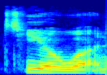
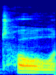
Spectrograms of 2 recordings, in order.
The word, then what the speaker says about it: TO1: They'll pronounce it TO1 instead of Toll or something.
